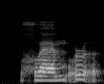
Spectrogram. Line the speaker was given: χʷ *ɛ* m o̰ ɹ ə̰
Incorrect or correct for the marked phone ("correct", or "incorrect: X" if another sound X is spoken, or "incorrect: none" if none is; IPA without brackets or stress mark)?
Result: incorrect: æ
